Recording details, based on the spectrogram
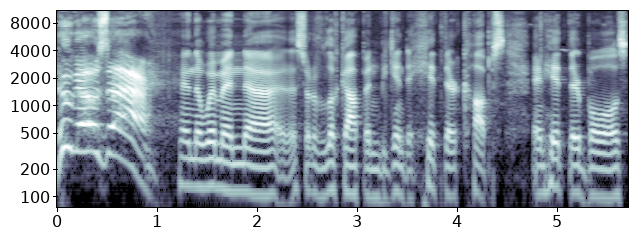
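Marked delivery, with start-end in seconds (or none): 0.0-1.0 shrill, booming, very loud high yell. Voicing a gate guard calling down to arriving women: yelling down from the gate. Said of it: "the people on the gate yell down".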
